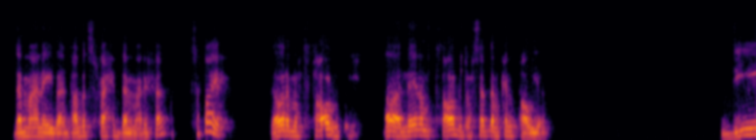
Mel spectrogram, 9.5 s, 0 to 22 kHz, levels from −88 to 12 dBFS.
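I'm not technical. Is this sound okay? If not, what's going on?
Yes, there are no faults.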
